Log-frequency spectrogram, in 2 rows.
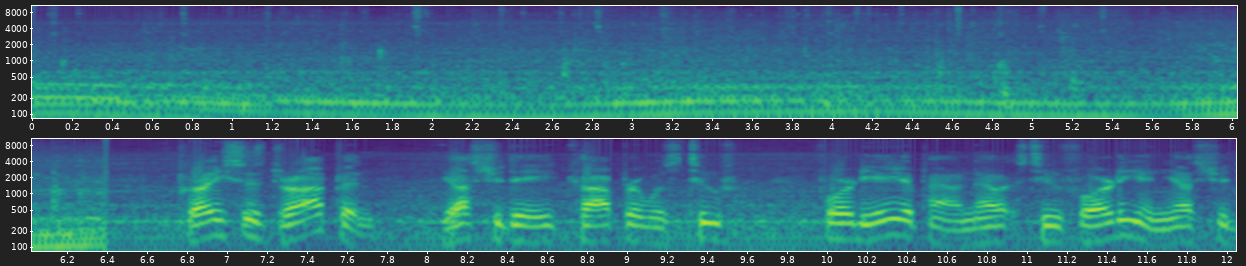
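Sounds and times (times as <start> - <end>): car engine idling: 0.0 - 12.0.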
